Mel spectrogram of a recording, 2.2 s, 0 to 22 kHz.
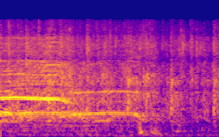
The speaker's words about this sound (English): Oh, you're clapping now. You're clapping now. You won't be clapping in 45 minutes.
